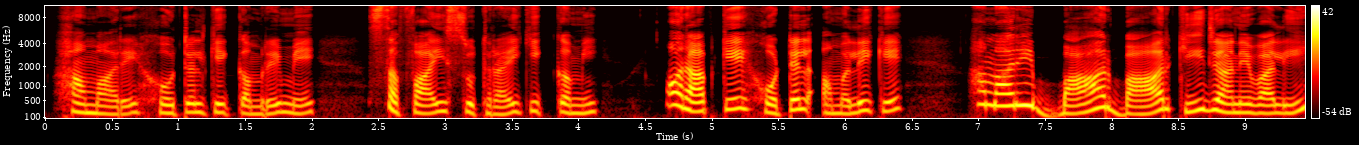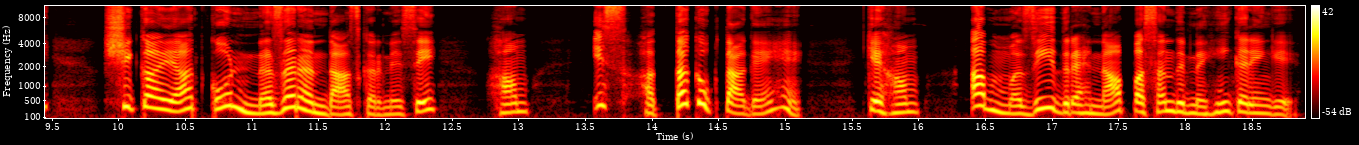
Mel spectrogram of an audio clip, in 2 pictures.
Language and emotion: Urdu, disgusted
